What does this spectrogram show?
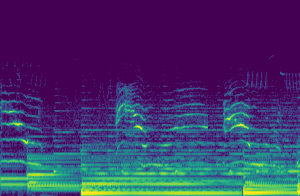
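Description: A domestic cat meowing three times, each call arching in pitch, over background music with slow sustained chords.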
